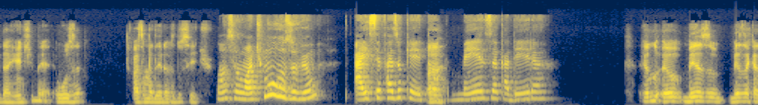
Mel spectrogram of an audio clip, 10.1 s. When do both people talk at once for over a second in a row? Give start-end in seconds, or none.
none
